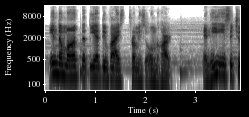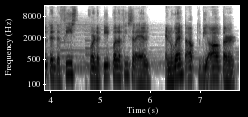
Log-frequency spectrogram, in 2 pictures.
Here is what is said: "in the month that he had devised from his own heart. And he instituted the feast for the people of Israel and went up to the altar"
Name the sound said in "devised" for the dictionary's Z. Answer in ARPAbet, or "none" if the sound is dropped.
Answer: S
